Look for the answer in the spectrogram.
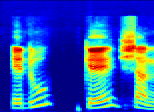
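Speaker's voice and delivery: "Education" slowly split as এডু, কে, শন; syllable by syllable. Shown as a demonstration. Teacher recapping three syllables for students, "education" broken into slow parts. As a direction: pause between the parts of "education". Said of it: "syllable অনুযায়ী আমরা বড় ওয়ার্ডগুলোকে ভেঙে ভেঙে উচ্চারণ করে থাকি".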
